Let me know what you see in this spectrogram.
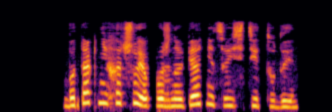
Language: Belarusian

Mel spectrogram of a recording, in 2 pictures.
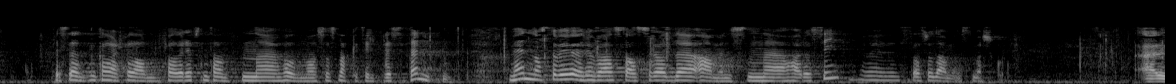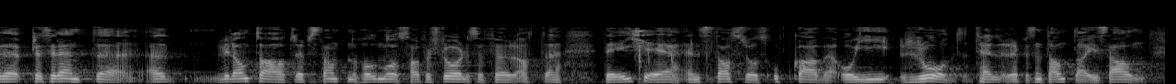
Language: Norwegian Bokmål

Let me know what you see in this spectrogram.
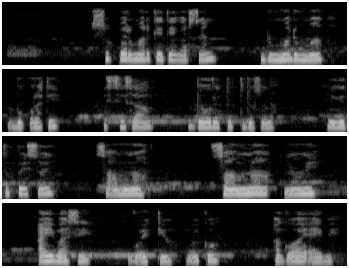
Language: Wolaytta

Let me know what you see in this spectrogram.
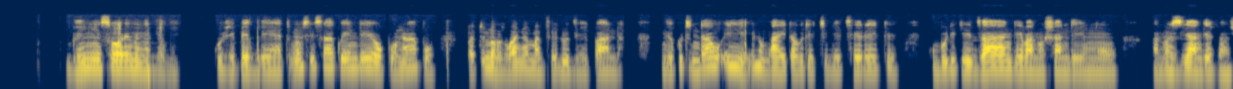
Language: Ndau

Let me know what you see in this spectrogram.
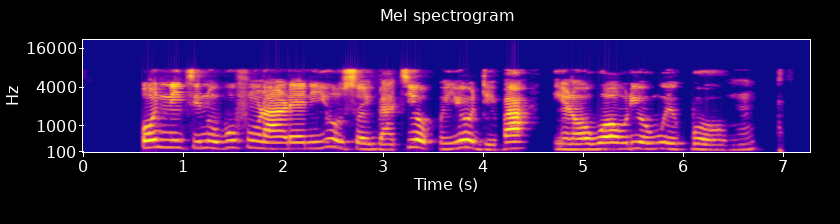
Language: Yoruba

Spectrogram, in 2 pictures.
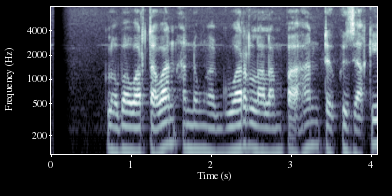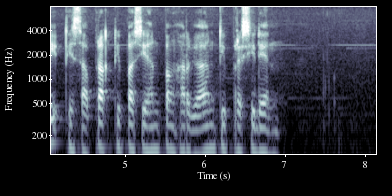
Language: Sundanese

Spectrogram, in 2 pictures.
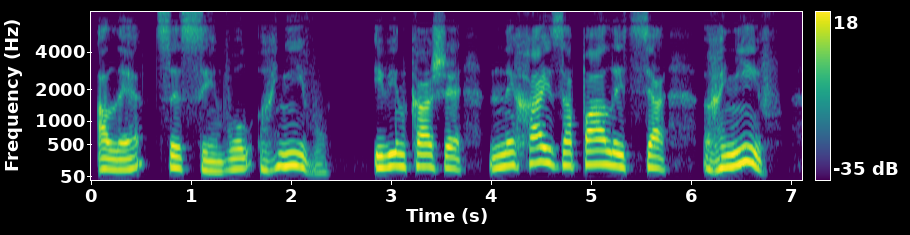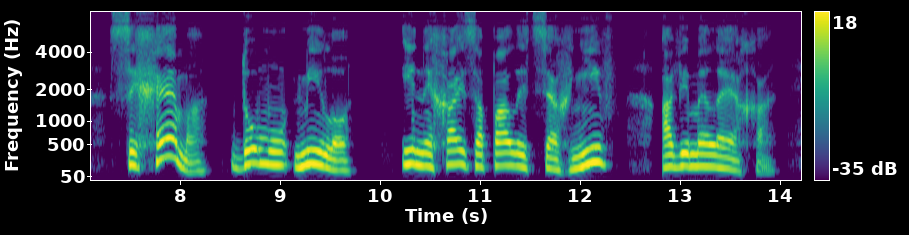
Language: Ukrainian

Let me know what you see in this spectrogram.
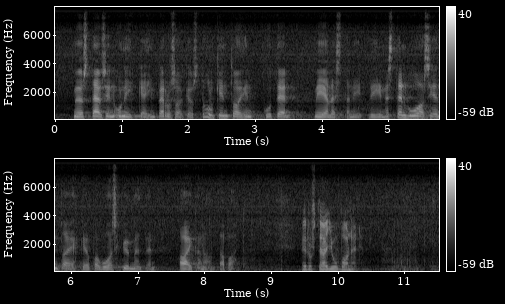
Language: Finnish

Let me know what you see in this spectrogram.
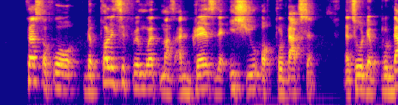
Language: English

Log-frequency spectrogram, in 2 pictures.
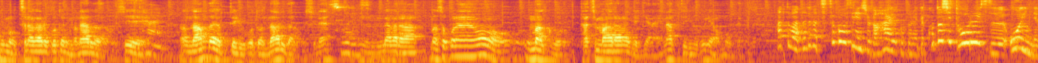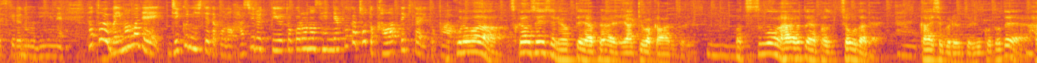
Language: Japanese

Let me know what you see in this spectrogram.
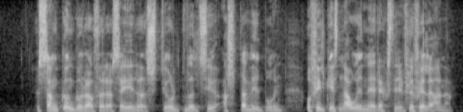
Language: Icelandic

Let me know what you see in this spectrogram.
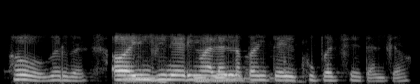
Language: Marathi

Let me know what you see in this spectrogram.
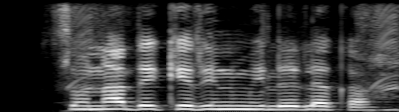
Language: Bhojpuri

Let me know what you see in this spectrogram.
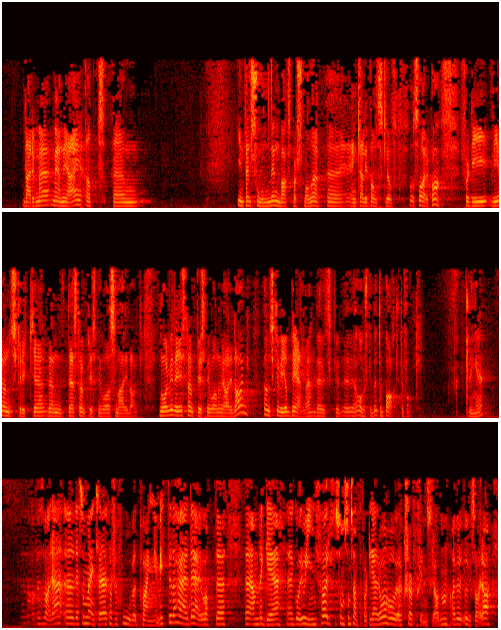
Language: Norwegian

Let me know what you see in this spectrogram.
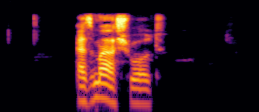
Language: Hungarian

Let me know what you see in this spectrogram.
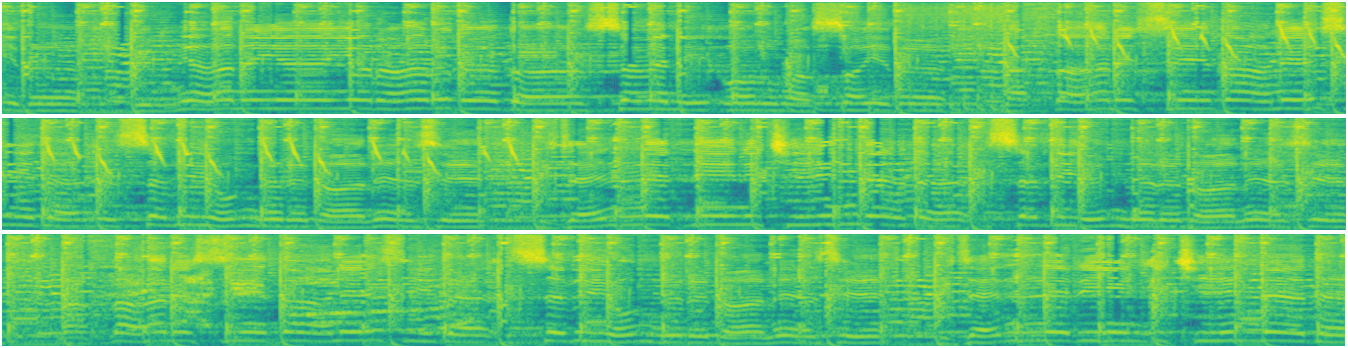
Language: Turkish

